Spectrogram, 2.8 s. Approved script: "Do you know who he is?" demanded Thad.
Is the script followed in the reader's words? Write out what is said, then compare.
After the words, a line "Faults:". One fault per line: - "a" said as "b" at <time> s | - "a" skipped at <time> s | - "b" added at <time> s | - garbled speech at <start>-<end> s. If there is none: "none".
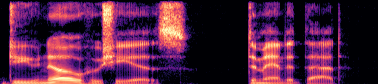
"Do you know who she is?" demanded Thad.
Faults:
- "he" said as "she" at 0.8 s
